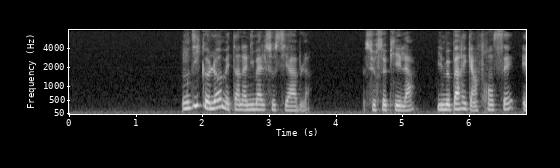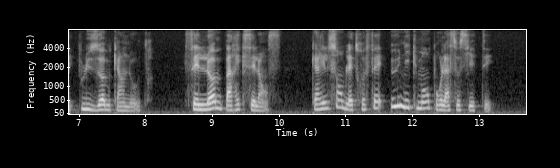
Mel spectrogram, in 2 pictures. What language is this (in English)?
French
